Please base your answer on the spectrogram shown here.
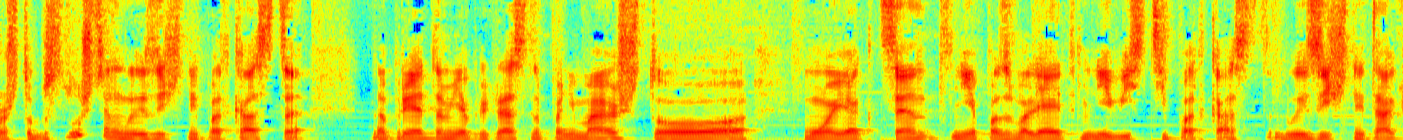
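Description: A young man as a podcast guest, explaining his plans at length in a measured, casual way. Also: medium pitch, vocal fry, darkish tone. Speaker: podcast platform editor-in-chief, guest.

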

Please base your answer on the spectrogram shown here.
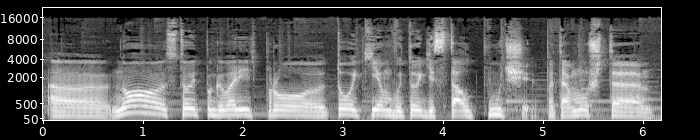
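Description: A man's voice: medium pitch, takes it slowly, darkish tone, faint music behind. A man co-hosting a casual podcast, retelling anime plot points with hesitant fillers and the odd swear. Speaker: podcast co-host. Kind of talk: casual chat about anime.

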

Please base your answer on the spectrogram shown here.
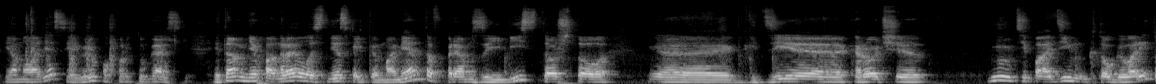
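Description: A man in casual conversation, swearing a lot and retelling scenes with energy. His voice sits at a middle pitch. The room around him is echoey. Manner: animated, swears freely, retells scenes with quoted lines. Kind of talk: casual chat.

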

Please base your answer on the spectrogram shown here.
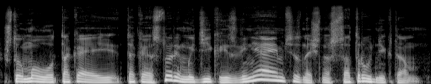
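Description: A man hosts a casual podcast in a low, soft-edged, mellow voice. He is stuffed up with a cold and speaks colloquially, getting worked up as he goes. The sound is dry and close, with no room around it. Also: lively intonation, fairly quick, dry recording. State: congested with a cold. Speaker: podcast host. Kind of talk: casual conversational podcast talk.

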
